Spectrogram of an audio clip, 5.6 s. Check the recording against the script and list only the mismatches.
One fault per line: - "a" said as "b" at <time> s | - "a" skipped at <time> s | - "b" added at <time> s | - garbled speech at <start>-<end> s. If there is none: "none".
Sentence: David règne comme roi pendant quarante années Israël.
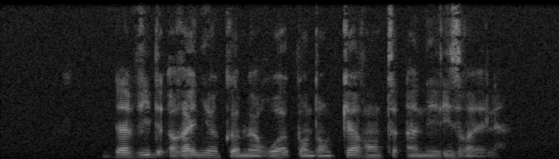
none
